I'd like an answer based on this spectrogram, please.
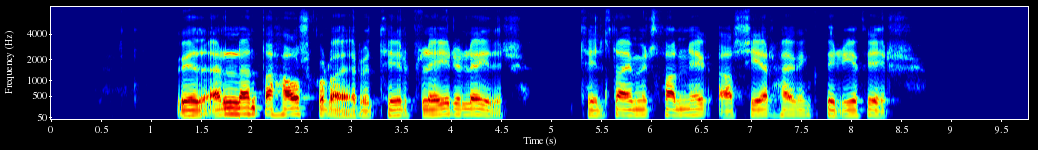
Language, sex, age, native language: Icelandic, male, 50-59, Icelandic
